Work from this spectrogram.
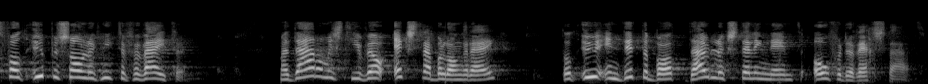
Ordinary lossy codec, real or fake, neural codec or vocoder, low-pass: none; real; none; none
